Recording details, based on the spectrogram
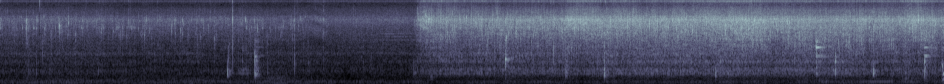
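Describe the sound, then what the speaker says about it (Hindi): Onions fry in a pan for an aloo baingan curry, a steady hissing sizzle that grows suddenly louder and denser halfway through, with occasional clinks of stirring and no talk. "थोड़ा सा हम प्याज को हल्का सा ब्राउन कर लेंगे"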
